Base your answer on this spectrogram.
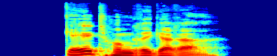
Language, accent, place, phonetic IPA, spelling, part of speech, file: German, Germany, Berlin, [ˈɡɛltˌhʊŋʁɪɡəʁɐ], geldhungrigerer, adjective, De-geldhungrigerer.ogg
- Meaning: inflection of geldhungrig: 1. strong/mixed nominative masculine singular comparative degree 2. strong genitive/dative feminine singular comparative degree 3. strong genitive plural comparative degree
